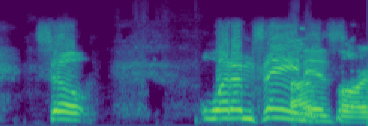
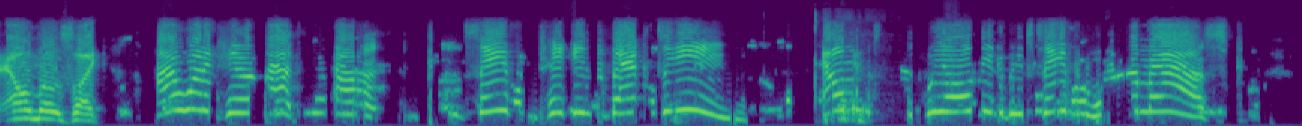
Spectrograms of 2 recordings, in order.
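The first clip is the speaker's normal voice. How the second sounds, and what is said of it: Imitates Elmo's high puppet voice. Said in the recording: “best Elmo impersonation ever ... That's pretty fucking good.”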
